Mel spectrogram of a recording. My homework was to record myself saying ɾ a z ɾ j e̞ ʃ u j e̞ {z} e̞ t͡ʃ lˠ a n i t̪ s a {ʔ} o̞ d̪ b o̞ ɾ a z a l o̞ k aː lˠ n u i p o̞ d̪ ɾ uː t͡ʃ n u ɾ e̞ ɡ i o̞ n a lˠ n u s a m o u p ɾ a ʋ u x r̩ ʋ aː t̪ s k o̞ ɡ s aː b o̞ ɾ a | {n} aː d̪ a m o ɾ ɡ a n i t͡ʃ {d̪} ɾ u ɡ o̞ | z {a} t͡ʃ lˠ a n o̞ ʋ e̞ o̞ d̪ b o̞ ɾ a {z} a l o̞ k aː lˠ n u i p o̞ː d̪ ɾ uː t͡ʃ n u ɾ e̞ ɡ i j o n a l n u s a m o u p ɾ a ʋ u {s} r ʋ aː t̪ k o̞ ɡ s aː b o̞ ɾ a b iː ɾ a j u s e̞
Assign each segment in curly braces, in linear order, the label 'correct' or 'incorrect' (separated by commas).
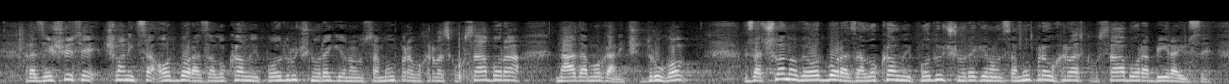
incorrect, correct, correct, correct, correct, correct, incorrect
